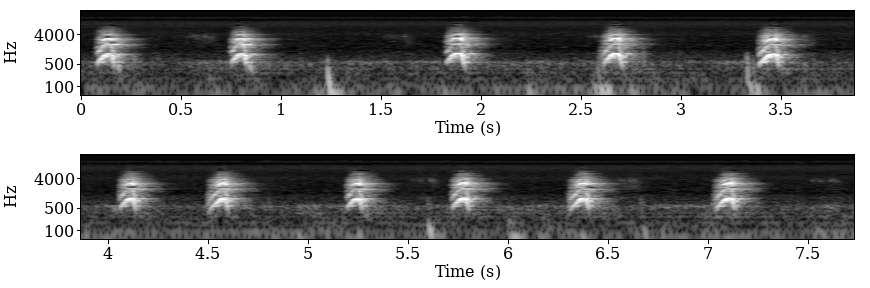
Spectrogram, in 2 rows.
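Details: Luna, a female pet sugar glider, gives a steady run of eleven clipped, yelping barks, each brief and bright, repeating about every 0.7 seconds against near silence with a few soft knocks.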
